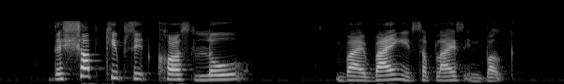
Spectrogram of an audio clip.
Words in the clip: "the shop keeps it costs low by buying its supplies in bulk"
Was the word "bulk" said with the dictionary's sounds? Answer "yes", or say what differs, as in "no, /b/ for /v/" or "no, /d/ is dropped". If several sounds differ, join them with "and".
yes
